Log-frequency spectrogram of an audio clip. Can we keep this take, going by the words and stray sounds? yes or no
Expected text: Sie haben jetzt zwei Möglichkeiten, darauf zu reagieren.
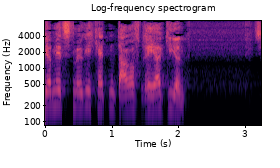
no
